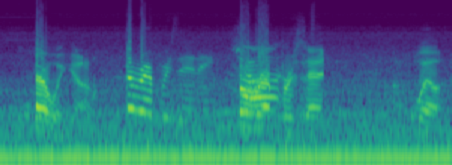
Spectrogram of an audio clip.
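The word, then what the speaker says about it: Jaean: We're representing Shawn. It's Shawn, but it's spelled some weird way, like J-A-E-A-N.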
